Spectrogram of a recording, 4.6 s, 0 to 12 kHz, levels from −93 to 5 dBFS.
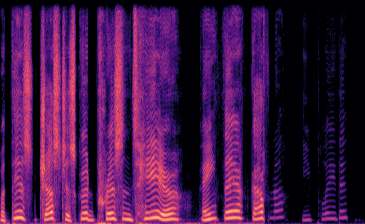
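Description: Speech recording. From 3.31 s to the end at 4.57 s, the centred voice collapses by about 27 dB, leaving only a faint residue. This is likely one channel inverted, so the identical content in both channels cancels on mono summation.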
